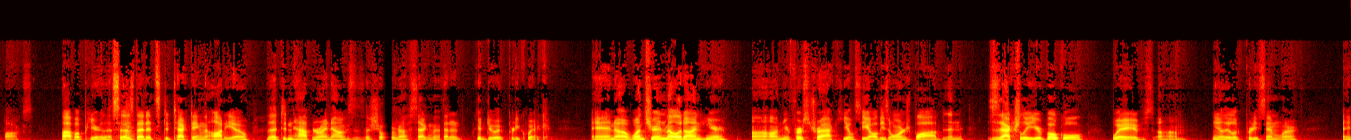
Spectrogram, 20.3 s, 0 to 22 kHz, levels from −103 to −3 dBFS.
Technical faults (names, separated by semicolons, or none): burst of packet loss; short concealed packet loss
